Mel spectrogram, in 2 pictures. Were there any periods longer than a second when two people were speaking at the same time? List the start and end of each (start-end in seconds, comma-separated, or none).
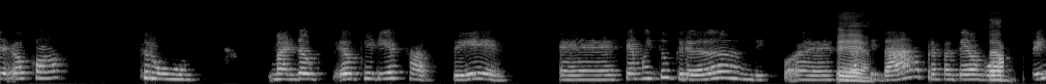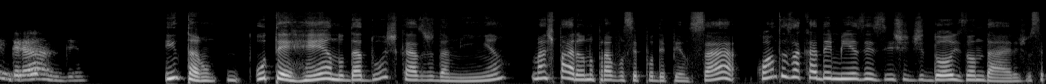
none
